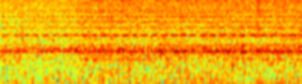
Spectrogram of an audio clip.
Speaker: Donc j'espère que lors de la vidéo, vous n'allez pas entendre le bruit de la pompe de l'aquarium, parce que en ce moment, je rencontre des difficultés avec la pompe.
